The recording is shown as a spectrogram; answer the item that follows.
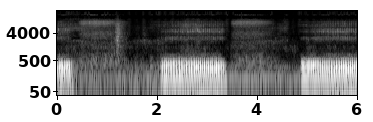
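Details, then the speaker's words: French Bulldog snoring while awake: loud, rough, buzzing snores with each breath in, about every two to three seconds, with quieter breathing between them. "Are you snoring while you're awake?"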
